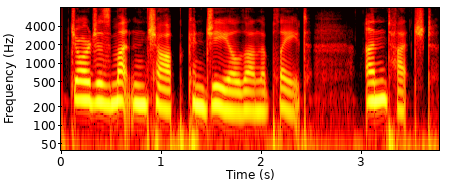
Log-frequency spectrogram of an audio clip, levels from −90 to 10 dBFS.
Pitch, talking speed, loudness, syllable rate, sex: 205 Hz, 125 wpm, -15 LUFS, 5.1 syllables/s, female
